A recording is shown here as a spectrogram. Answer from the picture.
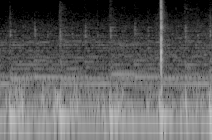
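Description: A golf club striking the ball: one sharp click about one and a half seconds in, over background music.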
